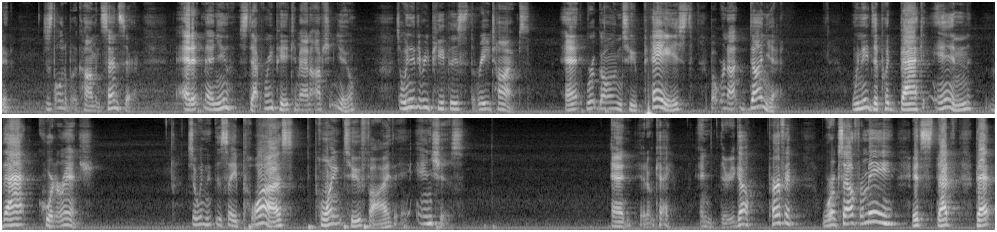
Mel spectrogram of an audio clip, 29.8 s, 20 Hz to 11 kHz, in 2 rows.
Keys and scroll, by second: 10.2 super+v, 19.2-21.2 typing.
